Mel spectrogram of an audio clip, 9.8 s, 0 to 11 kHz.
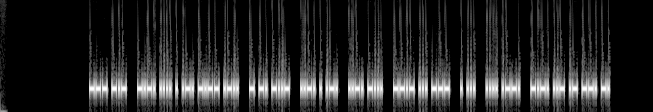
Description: Morse code, heard as a keyed tone, about 50 wpm, 700 Hz. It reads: OK CHERYL TNX FER FB QSO ES HP CUAGN
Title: Practice QSO - Exchange 4 - Ending - 50wpm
